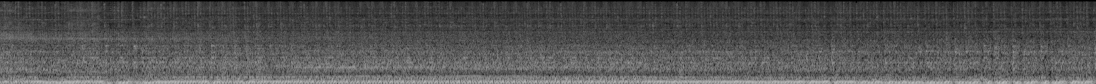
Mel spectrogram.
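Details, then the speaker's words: Mercedes 190SL Solex carburettors on a test engine, cold on choke and not yet adjusted, idle mixture screw backed out half a turn: a steady, even, low-pitched idle with no misses or stumbling; running smoothly before warm-up and synchronising. "now you can't really adjust these things until they get warmed up but considering Haven done any adjustments to them at all that's pretty darn impressive"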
